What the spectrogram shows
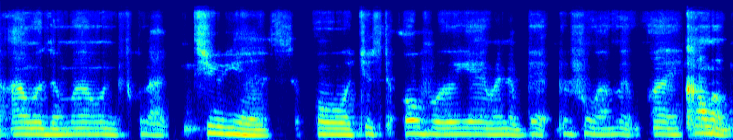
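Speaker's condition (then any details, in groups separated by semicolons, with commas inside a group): Cerebral palsy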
